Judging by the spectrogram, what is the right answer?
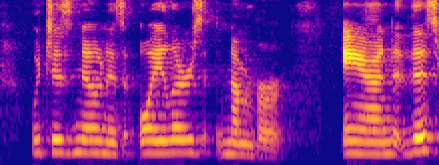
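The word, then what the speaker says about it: Euler: the natural base e which is known as Oiler number and this right here that is pronounced as Oiler so it almost looks like it should be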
